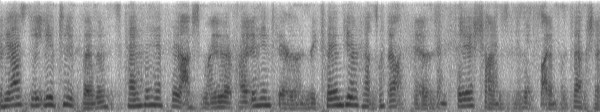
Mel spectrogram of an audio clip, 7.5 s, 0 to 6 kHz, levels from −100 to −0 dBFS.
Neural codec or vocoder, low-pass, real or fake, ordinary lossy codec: codec, 16 kHz, 0.5 kbps, FreqCodec, smaller model; 5.4 kHz; fake; Opus, 24 kbps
